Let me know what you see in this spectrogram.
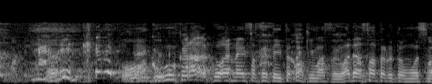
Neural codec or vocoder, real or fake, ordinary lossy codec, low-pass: codec, 16 kHz, 16 kbps, FunCodec, trained on Chinese and English, 50 frames a second; fake; none; 7.2 kHz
